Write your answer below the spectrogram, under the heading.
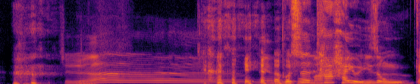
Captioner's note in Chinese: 装哭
